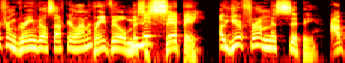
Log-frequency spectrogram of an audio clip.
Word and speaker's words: Mississippi: Southern actually when you when you pronounce Mississippi you don't pronounce the other set of s's that's how you know somebody's from there Mississippi I'm from Mississippi oh yeah so if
